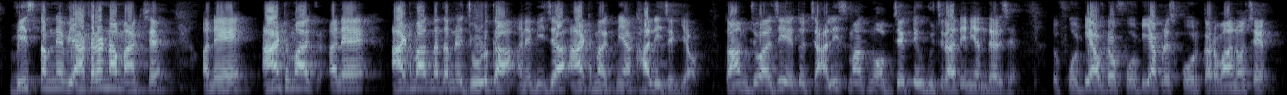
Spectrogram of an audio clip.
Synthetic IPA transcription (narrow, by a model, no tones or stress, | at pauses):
ʋist̪əmneʋjakɾənamãk̚t͡ʃʰe | əneãʈʰmãkʰəne | ãʈʰmãknat̪əmned͡ʒoɽkaənebid͡ʒaʔãʈʰmãkʰniãkʰalid͡ʒəɡja̰o | t̪oamd͡ʒoʋad͡ʒiet̪ot͡ʃalismãkʰnũɔb̚d͡ʒek̚ʈiʋɡud͡ʒɾat̪iniə̃nd̪əɾt͡ʃʰe | t̪ofoɾʈ̬iawʈɔʋfoɾʈiapəɽ̃eskoɾkəɾʋanot͡ʃʰe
